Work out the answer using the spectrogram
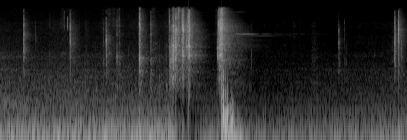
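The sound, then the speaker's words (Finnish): Sharp mechanical clicks from a gun as its action is cycled and the trigger pulled: a brief cluster of metallic clacks, then one crisp, loud snap, with a few faint ticks around them and no voices. “Jos se kerran kävi lataa syklin läpi, niin paina liipasimesta.”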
